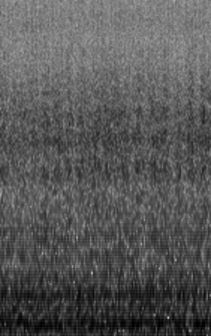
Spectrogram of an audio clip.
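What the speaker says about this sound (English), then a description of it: "these dive bombers are soon gonna turn towards it" Propeller-driven dive bombers drone overhead in the naval combat game Task Force Admiral, a continuous dense engine roar that holds steady and fairly loud throughout, with no voices.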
